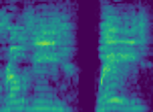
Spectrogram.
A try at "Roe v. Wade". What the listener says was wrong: Not Road v. Wade. You said road. Robe your way. Robe your way. Roe v. Wade.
